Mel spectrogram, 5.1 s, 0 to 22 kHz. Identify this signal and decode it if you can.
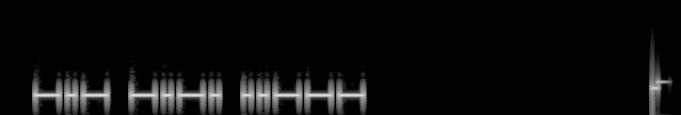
Morse code, heard as a keyed tone, about 21 wpm, 700 Hz. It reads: KC2
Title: USA Call Sign Prefixes - 20wpm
